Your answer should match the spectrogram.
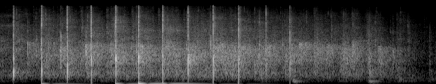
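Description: An audience applauds, a dense wash of clapping with a few sharp individual claps standing out at a steady rhythm, fading gradually toward the end.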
